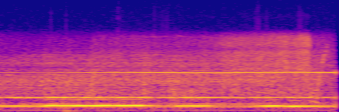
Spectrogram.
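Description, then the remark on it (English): Steady electronic radio tones, signals received from Venus, drone on alone: a low humming pitch that wavers and swells, with a thin, high sustained whine over a faint hiss of static, and no voices. “There's no reason that Venus shouldn't radiate impulses.”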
